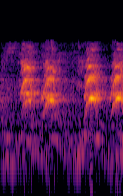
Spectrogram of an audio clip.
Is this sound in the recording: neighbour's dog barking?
yes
